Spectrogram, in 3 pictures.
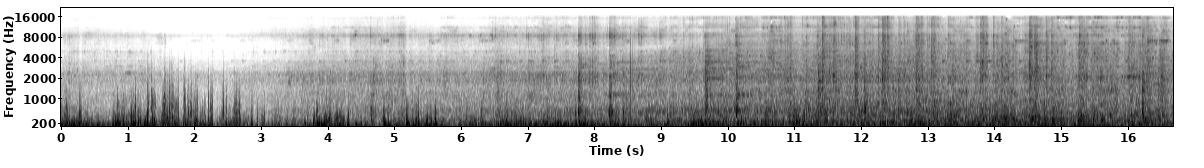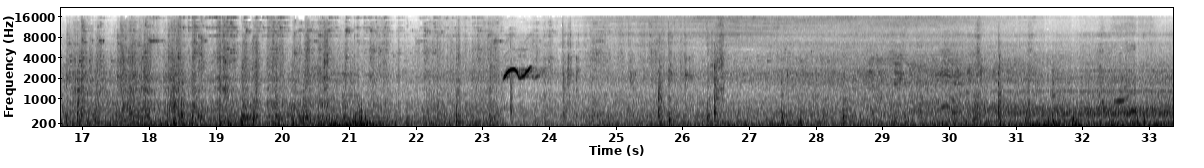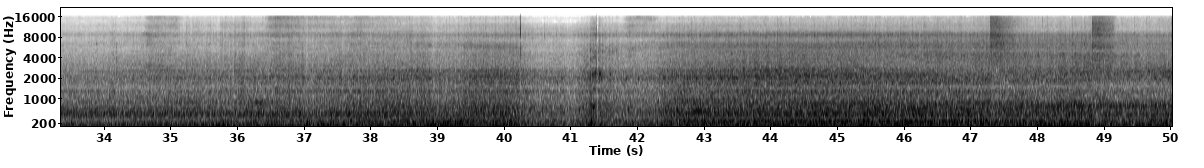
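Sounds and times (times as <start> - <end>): train cars rumbling past: 0.0 - 50.0
wheels clicking over rail joints: 4.4 - 32.0.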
